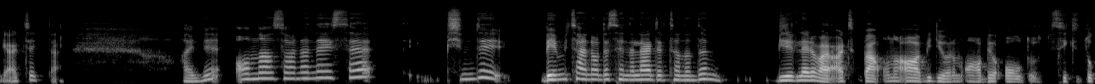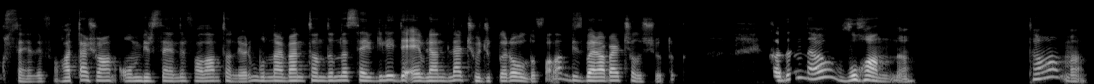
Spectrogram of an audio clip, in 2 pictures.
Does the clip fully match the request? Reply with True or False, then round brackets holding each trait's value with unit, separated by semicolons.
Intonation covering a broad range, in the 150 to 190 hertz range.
True (5.7 semitones; 185 Hz)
